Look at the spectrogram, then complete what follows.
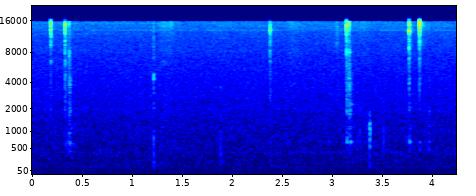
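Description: Faint computer mouse clicks: a scattered handful of single clicks, two of them in quick succession near the end.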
